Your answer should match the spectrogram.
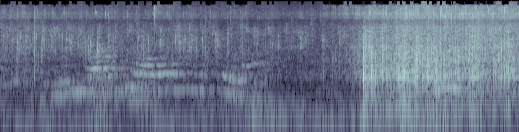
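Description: Garlic cloves sizzling in hot oil with cumin, a steady frying hiss that swells suddenly louder partway through, heard close up while a voice talks over the first part.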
